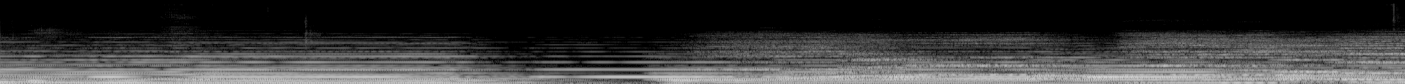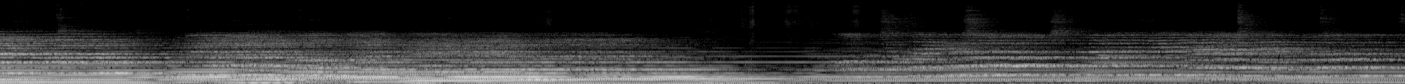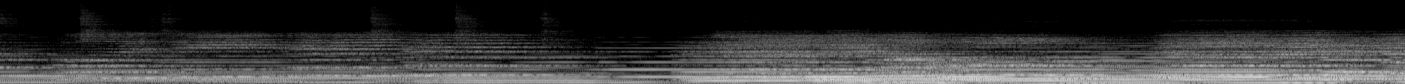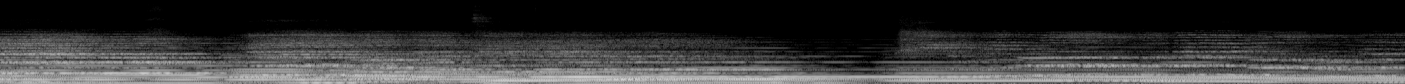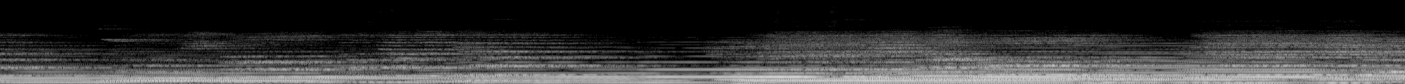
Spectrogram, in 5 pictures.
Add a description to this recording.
Inside the church at a mass. The sound of the outside church bells, the organ play and the singing of the catholic community. international village scapes - topographic field recordings and social ambiences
